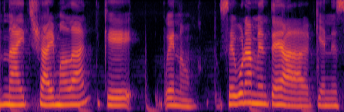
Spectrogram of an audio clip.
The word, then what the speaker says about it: Shyamalan: Yo ya vi cómo él se presentó a sí mismo y es Shyamalan.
